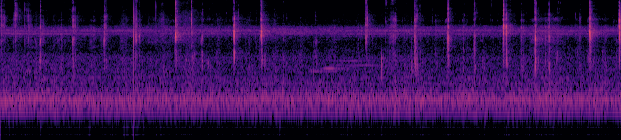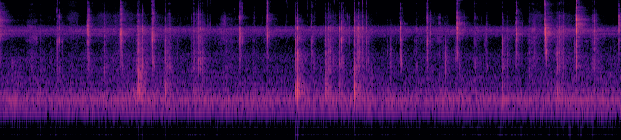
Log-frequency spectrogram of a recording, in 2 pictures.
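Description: A person chewing and biting food close to the microphone, with many short wet clicks and crunches, a denser run of louder ones about two-thirds of the way through. A steady hum runs underneath.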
